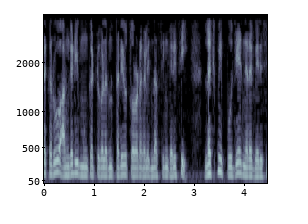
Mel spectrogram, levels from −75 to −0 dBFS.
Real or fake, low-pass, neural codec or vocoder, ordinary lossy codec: real; 3.6 kHz; none; none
